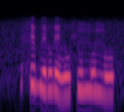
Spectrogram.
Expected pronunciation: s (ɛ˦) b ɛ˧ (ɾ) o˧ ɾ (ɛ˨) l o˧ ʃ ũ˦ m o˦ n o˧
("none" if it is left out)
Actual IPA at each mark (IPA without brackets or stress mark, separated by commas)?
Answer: ɛ˦, ɾ, ɛ˨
